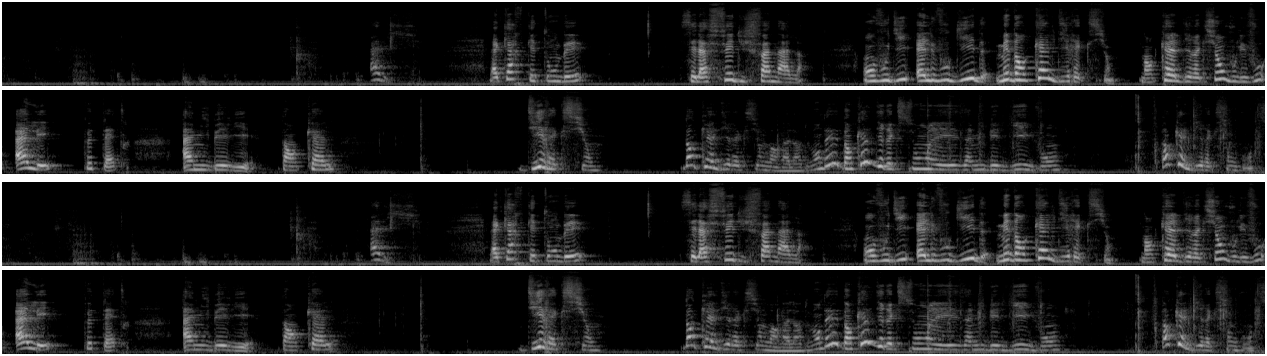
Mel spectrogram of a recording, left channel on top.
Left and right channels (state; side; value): normal; both; correlation -0.13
